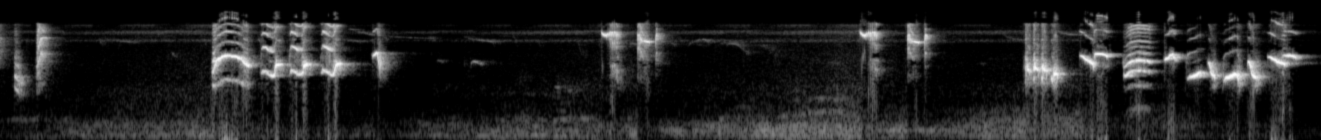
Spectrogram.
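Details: Orange-headed thrush (anis merah), recorded to stimulate other birds into song: scattered bursts of sharp, varied whistled and chattering phrases with silent gaps, ending in a long rapid sequence of slurred notes.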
